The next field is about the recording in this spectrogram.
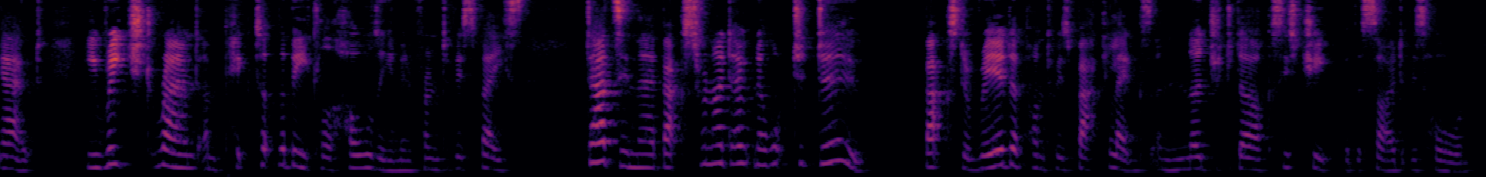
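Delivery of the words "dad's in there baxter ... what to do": high, helpless voice; a touch of desperation, raised pitch; distressed. A narrator's reading. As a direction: confide in panic, pitched up. Boy helpless, confides in his beetle.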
